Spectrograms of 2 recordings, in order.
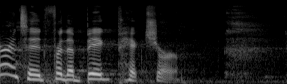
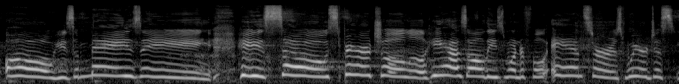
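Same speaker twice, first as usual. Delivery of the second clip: high, slow gushing praise; high, slow starry-eyed praise from the elders; admiring teachers; 7 semitones higher, slower than usual. Retold or imitated. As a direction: gush over him in awe. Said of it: "all of these great men are saying".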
